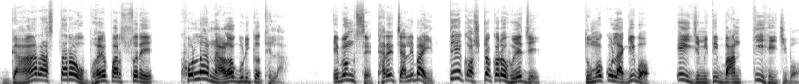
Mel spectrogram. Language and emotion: Odia, disgusted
